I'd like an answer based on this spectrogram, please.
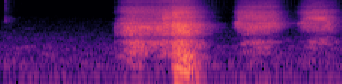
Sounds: Sniff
